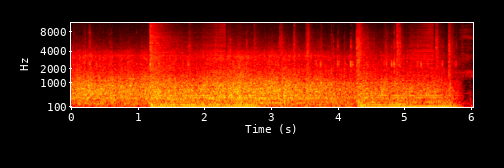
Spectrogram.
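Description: Electronic background music: a steady dense wash of sound with two long, deep bass notes, the first starting about a second in and the second about four seconds in.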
